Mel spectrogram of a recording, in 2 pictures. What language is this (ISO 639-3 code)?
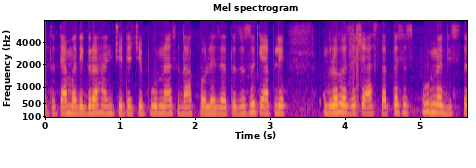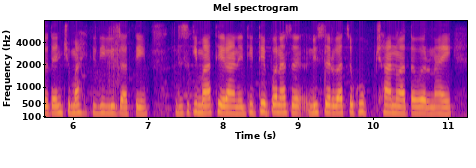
mar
